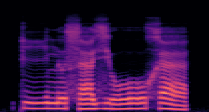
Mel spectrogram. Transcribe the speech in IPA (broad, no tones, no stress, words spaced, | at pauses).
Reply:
kiːnɘsæ zʲoː xæ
